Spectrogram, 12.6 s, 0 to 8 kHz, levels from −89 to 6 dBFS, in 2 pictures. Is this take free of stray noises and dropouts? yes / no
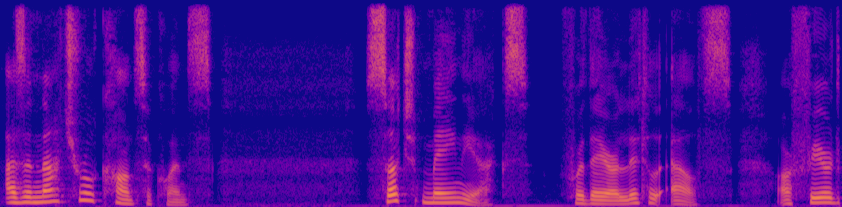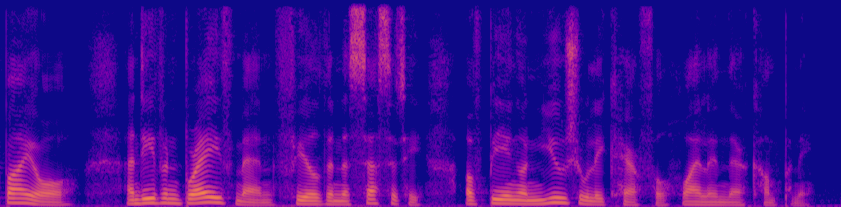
yes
